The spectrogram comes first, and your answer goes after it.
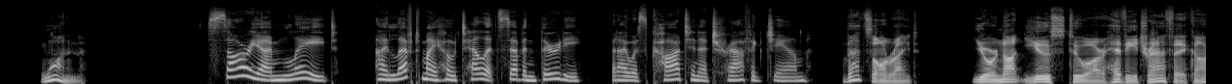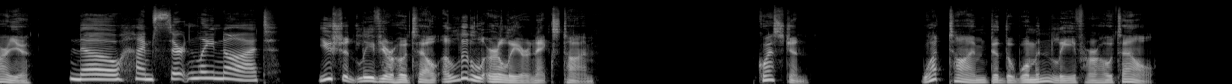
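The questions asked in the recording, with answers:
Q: What time did the woman leave her hotel?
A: At 7:30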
